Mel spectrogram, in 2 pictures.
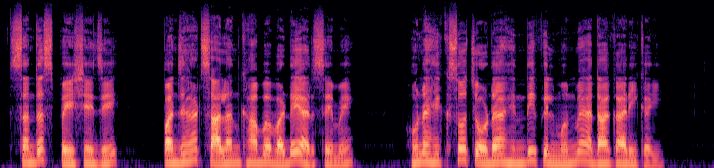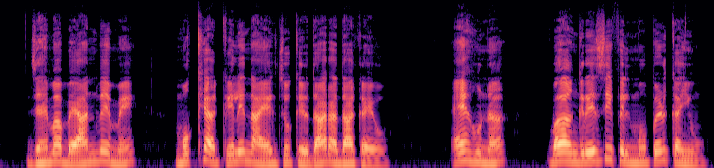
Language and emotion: Sindhi, neutral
